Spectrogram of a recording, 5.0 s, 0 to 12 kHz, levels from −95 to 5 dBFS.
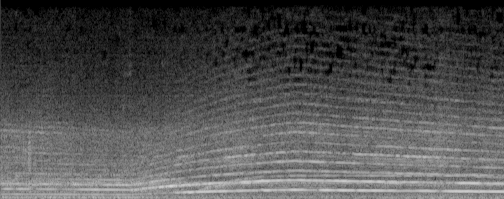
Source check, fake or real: fake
